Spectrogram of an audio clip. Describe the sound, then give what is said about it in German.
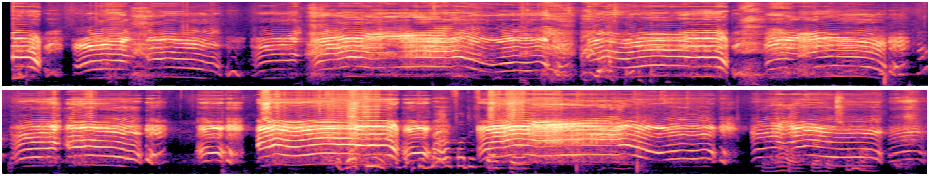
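A baby simulator doll, lent out by a girls' centre in Gelsenkirchen, cries loudly and continuously in repeated wailing bursts with brief pauses, its high, wavering cries filling the whole stretch with no talking. “Nach einer Weile konnten wir an dem Geschrei erkennen, was das Baby wollte.”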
